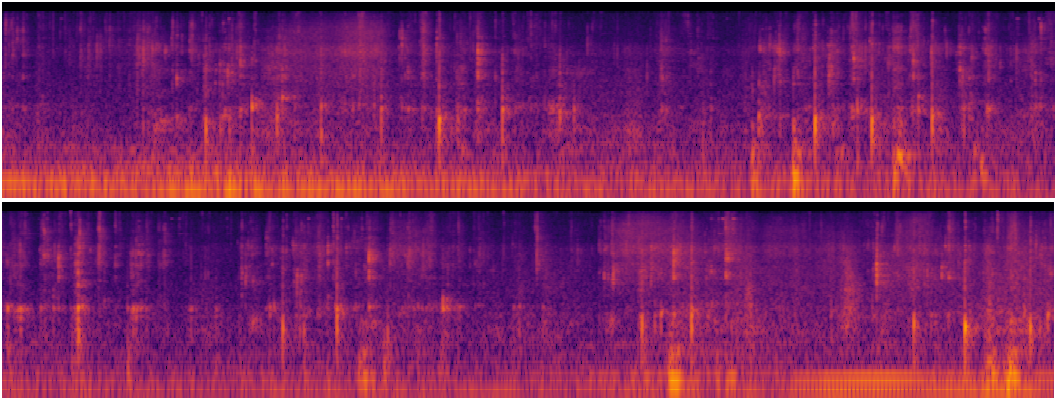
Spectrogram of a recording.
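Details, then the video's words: Max the dog eating a beef rib indoors without any talking; continuous soft gnawing and tongue-smacking clicks over a low rumbling background hum, with a busier burst of crunching near the end. "Max Eats | Beef Rib | ASMR DOG EATING"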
